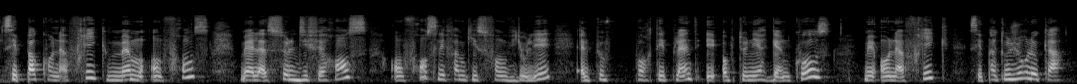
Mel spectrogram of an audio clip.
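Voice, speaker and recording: A woman's voice: medium pitch, lively intonation, normal speed. Earnest, hesitant woman author. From Africa. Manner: earnest, many fillers and restarts. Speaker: author, interview guest. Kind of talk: hesitant conversational interview answers.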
